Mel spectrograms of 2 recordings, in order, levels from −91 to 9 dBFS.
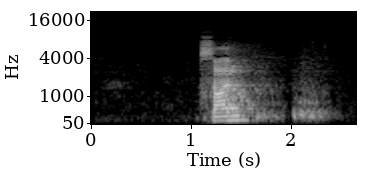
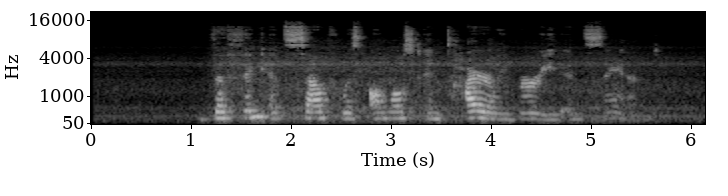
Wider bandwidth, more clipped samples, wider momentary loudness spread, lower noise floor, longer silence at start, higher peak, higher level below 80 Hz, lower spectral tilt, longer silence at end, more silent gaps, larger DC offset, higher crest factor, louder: second, 9.2 kHz vs 15.5 kHz; neither; first, 24 LU vs 16 LU; first, -74 dBFS vs -61 dBFS; about the same, 1.1 s vs 1.1 s; first, -2 dBFS vs -6 dBFS; about the same, -72 dBFS vs -74 dBFS; first, -5 dB/octave vs -3 dB/octave; second, 0.35 s vs 0.7 s; neither; neither; about the same, 22 dB vs 22 dB; first, -17 LUFS vs -26 LUFS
